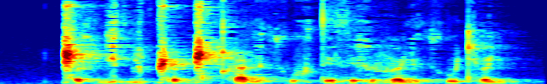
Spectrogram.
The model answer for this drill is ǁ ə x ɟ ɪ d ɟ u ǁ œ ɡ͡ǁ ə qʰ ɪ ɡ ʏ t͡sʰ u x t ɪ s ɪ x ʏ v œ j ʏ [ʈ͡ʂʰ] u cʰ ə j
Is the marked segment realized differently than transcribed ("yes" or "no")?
yes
